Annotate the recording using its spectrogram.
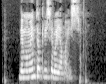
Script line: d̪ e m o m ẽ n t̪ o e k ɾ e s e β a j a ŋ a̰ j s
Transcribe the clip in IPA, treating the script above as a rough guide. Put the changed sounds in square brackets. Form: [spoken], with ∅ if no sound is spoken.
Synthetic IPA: d̪ e m o m ẽ n t̪ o [a] k ɾ [i] s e β a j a [m] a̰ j s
